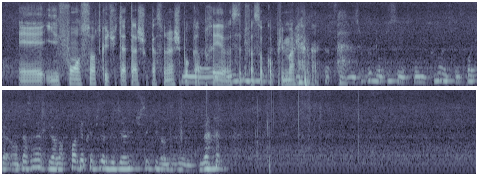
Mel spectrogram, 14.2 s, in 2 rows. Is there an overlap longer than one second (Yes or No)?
Yes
